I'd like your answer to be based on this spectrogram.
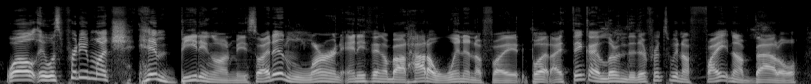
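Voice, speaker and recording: A man's voice: medium pitch, big pitch swings, brisk, hardly any pauses, a bit bright, dry recording. A man hosting a gameplay video, reading visual novel text aloud and dropping in informal asides. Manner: informal, reacts to the text he reads.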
